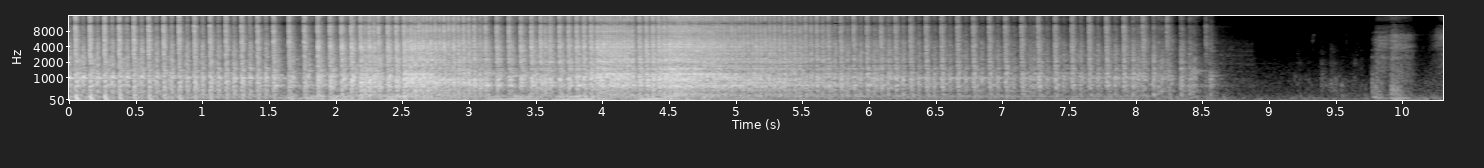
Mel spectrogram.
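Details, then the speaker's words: Newly bought 80s-front-end Volvo started briefly, cold: sharp regular metallic knocking for about eight seconds until shutdown; owners suspect motor mount or valve lash and think it's fine; cause unconfirmed. "So like, I think that's just a motor mount. I think it might be like a motor mount or just like the valve lash might just be a bit I think it's fine."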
